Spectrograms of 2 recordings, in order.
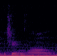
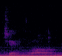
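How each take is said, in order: The two takes are said the same way.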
